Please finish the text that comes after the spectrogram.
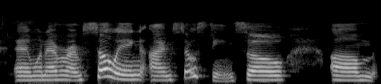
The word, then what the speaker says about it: Sewstine: how to pronounce it some people say so stein i don't really care as long as you know how to spell it but the scene is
